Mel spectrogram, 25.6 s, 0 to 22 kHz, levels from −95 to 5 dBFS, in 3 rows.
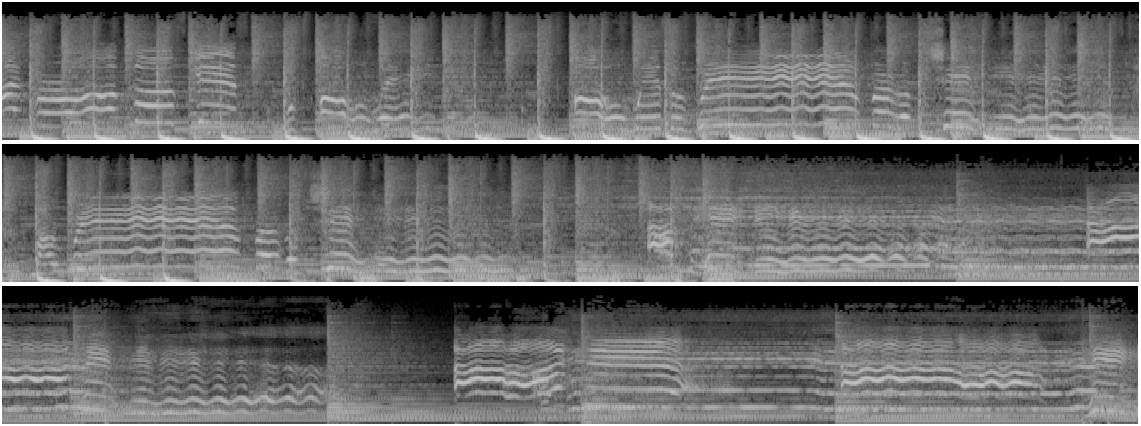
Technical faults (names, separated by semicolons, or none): none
